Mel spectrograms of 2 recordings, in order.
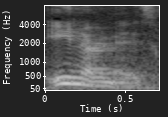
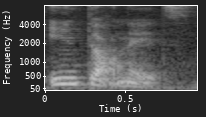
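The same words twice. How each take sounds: First: Sounds are reduced and run smoothly together. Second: Every sound is pronounced separately and carefully. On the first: The speaker calls it right. "they're gonna say internet" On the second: The speaker calls it wrong. "They won't say internet"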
